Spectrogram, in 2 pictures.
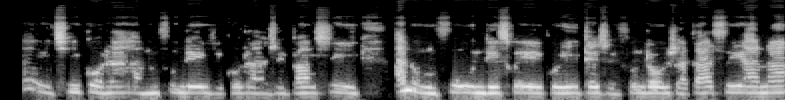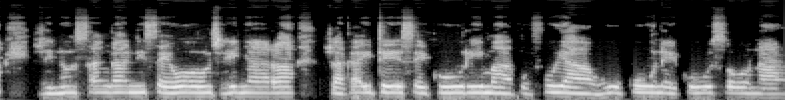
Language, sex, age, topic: Ndau, female, 25-35, education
